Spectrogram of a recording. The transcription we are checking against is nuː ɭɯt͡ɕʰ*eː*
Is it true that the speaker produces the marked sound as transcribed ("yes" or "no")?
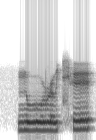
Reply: yes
